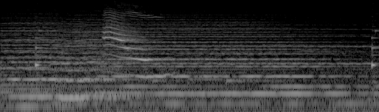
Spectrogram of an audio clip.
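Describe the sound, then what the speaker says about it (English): A single cat meows once, clear and drawn out with a falling pitch, over a steady hum of background game music in a ruin exploration area. "I'm not hearing things. It really is a cat."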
